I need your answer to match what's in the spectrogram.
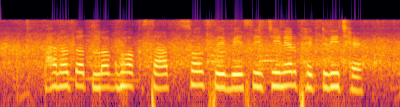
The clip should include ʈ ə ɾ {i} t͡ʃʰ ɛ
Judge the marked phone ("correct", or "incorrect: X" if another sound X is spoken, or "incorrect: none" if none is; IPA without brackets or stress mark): correct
